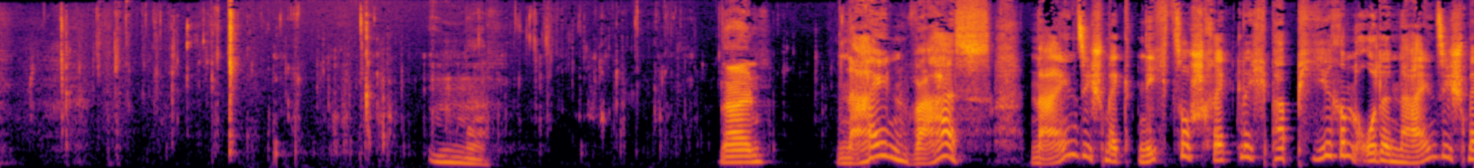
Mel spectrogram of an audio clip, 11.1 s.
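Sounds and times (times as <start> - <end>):
person biting and chewing a sausage: 0.0 - 6.2
speech: 3.2 - 3.8, 5.4 - 11.0.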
